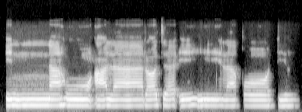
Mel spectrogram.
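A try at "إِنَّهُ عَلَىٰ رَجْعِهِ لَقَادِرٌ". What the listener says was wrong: Iya, qafnya mau lebih bulat lagi. Laqadir.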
